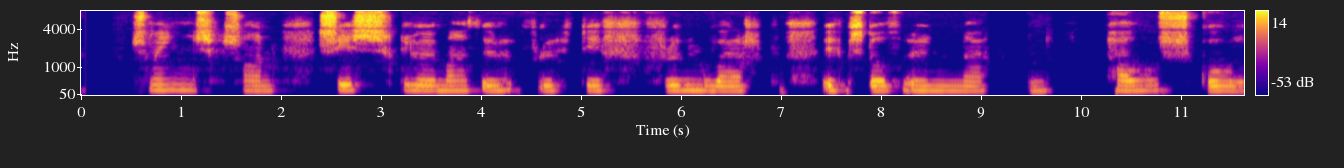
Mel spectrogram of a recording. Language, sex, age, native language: Icelandic, male, 12, Icelandic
